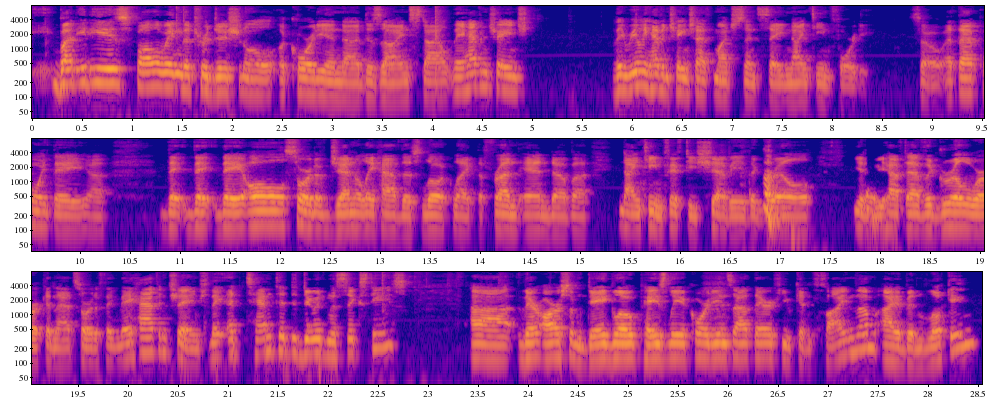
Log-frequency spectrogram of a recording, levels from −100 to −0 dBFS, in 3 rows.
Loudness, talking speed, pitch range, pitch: -31 LUFS, 190 wpm, 110-160 Hz, 130 Hz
